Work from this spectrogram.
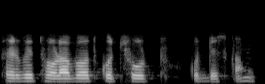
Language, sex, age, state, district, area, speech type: Hindi, male, 30-45, Madhya Pradesh, Betul, urban, conversation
